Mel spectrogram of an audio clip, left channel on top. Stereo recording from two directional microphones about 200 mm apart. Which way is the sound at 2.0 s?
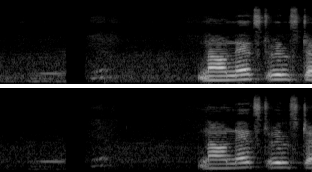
45° right (ahead or behind).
